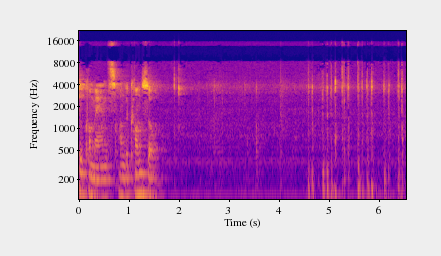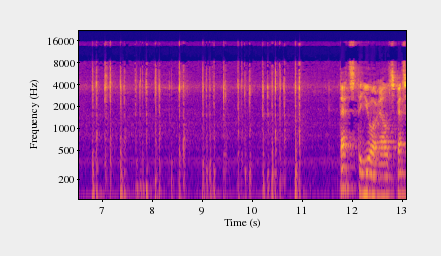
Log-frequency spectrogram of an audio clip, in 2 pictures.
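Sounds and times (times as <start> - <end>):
keyboard typing: 4.6 - 11.1.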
